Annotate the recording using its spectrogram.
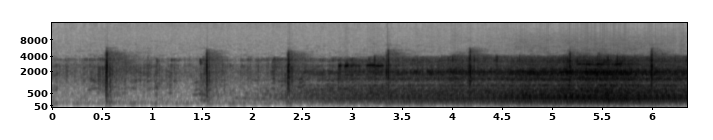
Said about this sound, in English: There's Adler, Captain, right by that car. Okay, Ryan, pull up alongside.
